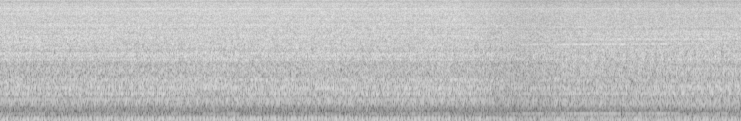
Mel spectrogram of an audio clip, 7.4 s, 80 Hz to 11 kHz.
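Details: 1947 Ford street rod V8 idling after the intake manifold and distributor were reinstalled and a leaking water pump gasket was replaced; steady, even idle with a deep rumble and no knocks, ticks or misses. The engine sounds healthy.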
